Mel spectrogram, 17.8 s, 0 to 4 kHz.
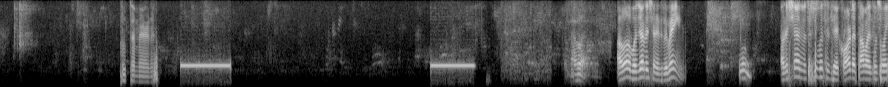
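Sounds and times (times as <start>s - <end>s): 
speech: 2.5s - 3.2s, 12.4s - 13.8s, 14.8s - 17.7s
telephone line beeps after dialing a call: 3.6s - 4.6s, 8.6s - 9.5s.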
